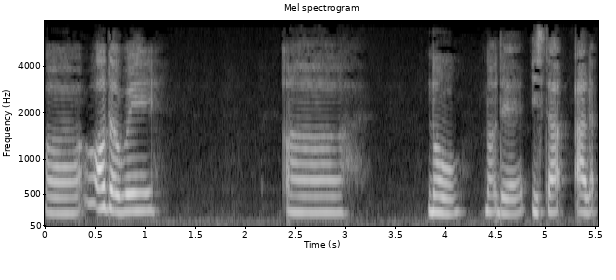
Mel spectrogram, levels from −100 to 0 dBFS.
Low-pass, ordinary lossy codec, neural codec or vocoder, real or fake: 7.2 kHz; MP3, 32 kbps; codec, 16 kHz, 4 kbps, FunCodec, trained on LibriTTS, 50 frames a second; fake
